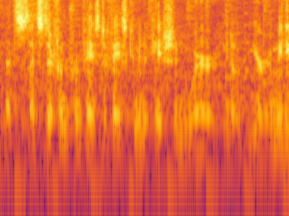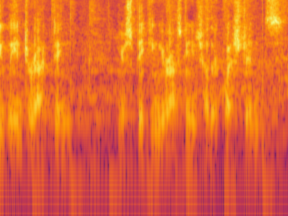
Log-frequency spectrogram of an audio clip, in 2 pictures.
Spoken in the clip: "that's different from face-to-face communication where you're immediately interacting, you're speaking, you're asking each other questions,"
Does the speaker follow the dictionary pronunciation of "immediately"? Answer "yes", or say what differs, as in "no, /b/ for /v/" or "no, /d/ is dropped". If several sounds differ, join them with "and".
yes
